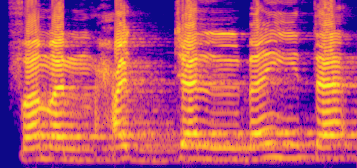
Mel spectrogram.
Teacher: یہاں نون کے اندر میں نے اخفا غنہ کچھ نہیں کیا ہے، اس کو صاف صاف پڑھا ہے، اور اس صاف صاف پڑھنے کو اظہار کہتے ہیں۔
